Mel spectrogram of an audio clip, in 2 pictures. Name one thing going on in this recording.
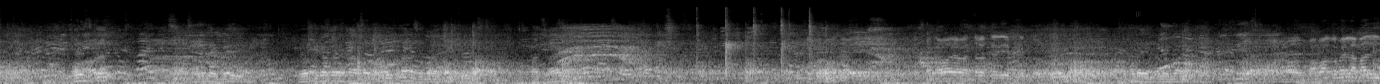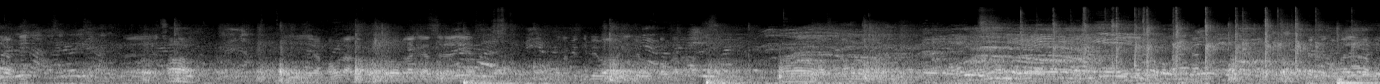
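Boys shout and chatter in a large echoing hall.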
